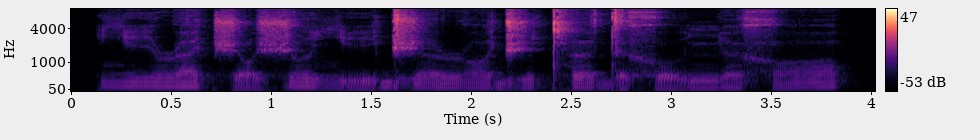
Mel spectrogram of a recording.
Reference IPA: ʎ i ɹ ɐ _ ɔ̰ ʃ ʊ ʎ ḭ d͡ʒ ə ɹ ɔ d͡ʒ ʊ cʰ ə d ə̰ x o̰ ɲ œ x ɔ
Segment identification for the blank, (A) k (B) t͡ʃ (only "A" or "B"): B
